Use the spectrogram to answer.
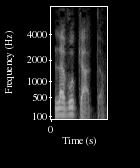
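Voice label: "L'avocate", French; وکیل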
